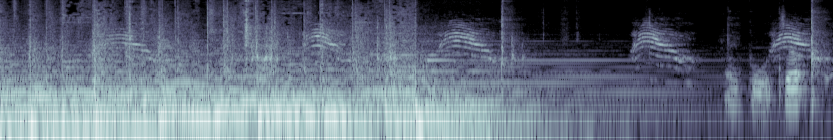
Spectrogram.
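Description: Background music with a heavy beat that fades out about five seconds in, while a cat meows repeatedly, each call rising and falling in pitch.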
